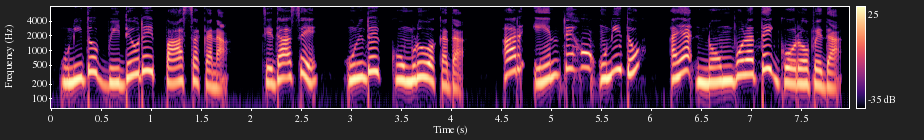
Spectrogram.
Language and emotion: Santali, disgusted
